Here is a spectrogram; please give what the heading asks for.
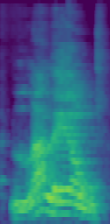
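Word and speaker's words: λαλέω: é lá Léo e se escreve lá Lia mais se pronuncia lá Leo significa falar significa pregar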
